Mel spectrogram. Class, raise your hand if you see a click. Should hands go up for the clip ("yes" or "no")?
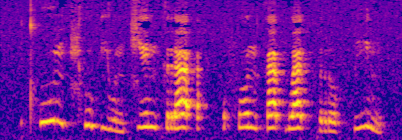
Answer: no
